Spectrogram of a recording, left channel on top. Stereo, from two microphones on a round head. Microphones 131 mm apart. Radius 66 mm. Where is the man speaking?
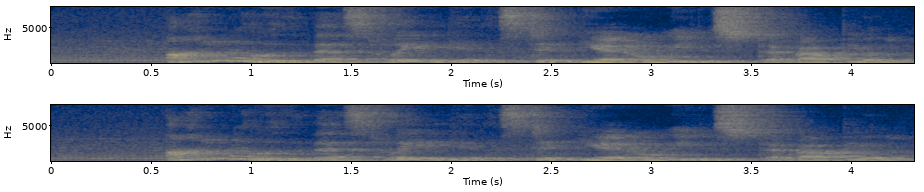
35° left (ahead or behind), 0.6 m.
